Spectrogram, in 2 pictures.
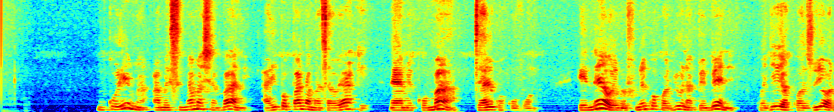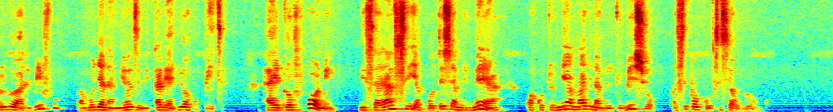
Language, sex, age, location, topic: Swahili, female, 36-49, Dar es Salaam, agriculture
